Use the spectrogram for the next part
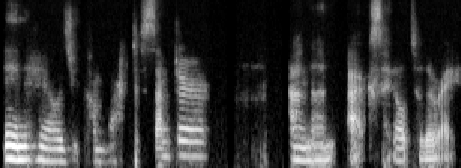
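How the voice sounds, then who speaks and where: Woman aerobics instructor with a creaky edge. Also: medium pitch, moderate pace, no room sound, poor audio. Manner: encouraging, instructional cueing in short phrases. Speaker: fitness instructor leading a beginner strength and flexibility class. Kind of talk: aerobics instructor cueing exercises with counts.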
